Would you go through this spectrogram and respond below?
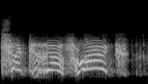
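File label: damaged aa, Czech, mood high; War Thunder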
